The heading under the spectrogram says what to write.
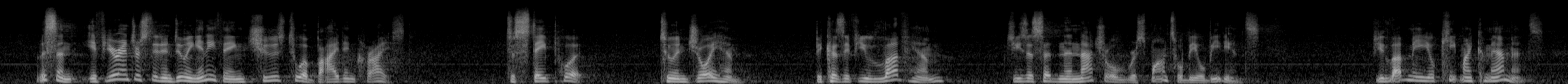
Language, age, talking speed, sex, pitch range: English, 50-69, 150 wpm, male, 145-205 Hz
